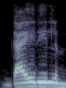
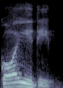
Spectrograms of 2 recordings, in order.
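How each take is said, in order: First: The first syllable sounds like 'gai'. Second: The first syllable sounds like 'goy'. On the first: The speaker calls it wrong. "মানে গাইরি হবে না" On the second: The speaker calls it right. "এটা হবে গয়রিল"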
